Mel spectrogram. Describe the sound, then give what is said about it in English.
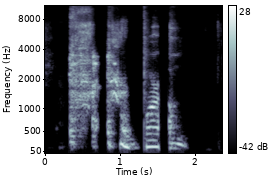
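Coughing from a person who has just eaten almonds: several harsh bursts in quick succession, the first rough and breathy, the later ones more voiced and throaty, separated by short silent gaps. “I ate some almonds and I'm coughing on them.”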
